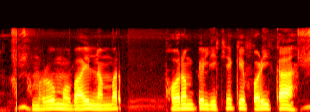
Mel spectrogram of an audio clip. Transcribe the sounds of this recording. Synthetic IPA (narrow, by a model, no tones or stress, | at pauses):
ɦɐmɾomoːbaːɪlnɐmbəɾ | pʰɔːɾəmpelɪkʰekepɐɽikaː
